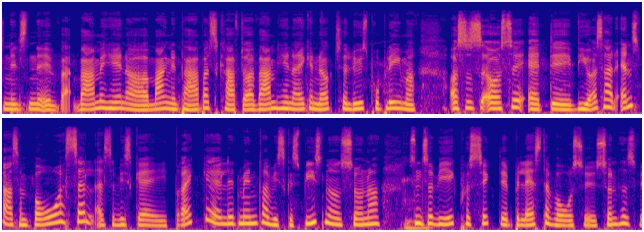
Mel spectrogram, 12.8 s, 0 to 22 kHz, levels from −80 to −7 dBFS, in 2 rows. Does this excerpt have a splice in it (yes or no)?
no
